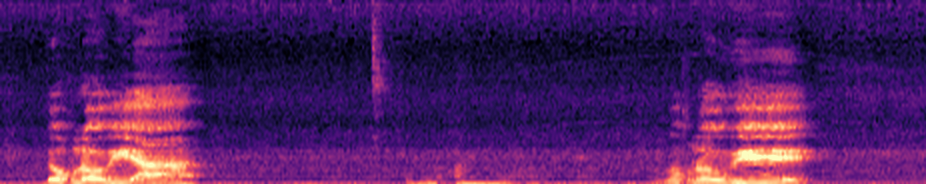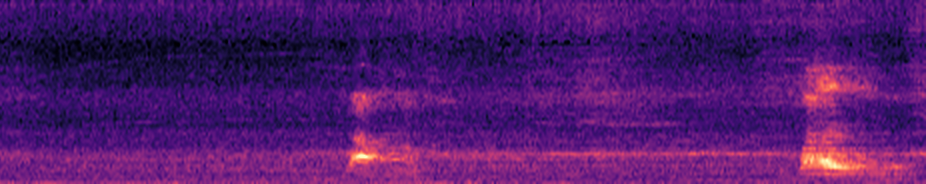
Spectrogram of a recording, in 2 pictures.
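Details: Clingy Khao Manee cat meowing indoors: two long, wavering, drawn-out meows four seconds apart, then two shorter, fainter ones, with a person talking softly in between.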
